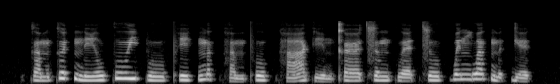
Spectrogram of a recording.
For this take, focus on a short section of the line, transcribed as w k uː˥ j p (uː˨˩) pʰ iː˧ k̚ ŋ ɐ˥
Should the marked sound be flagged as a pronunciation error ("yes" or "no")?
yes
